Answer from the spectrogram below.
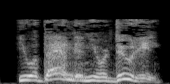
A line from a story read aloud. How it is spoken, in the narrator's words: Douglas gasped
